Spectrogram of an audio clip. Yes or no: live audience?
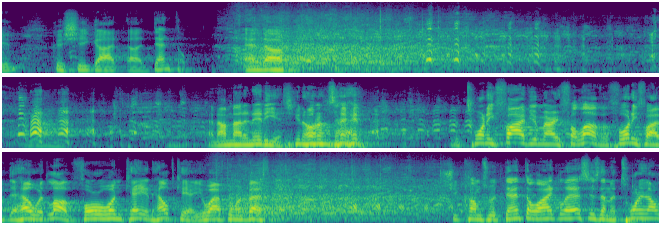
yes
